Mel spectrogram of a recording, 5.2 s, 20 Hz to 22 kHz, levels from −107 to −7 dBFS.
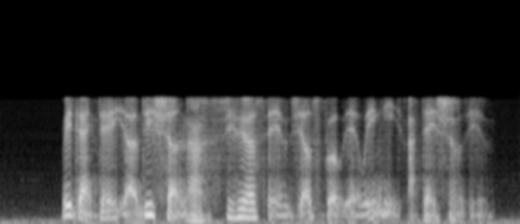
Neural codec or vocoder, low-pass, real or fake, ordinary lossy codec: autoencoder, 22.05 kHz, a latent of 192 numbers a frame, VITS, trained on many speakers; 3.6 kHz; fake; none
